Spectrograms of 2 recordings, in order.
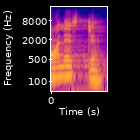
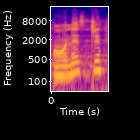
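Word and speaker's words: honest: नेक्स्ट word है दोस्तों एच ओ एन ई एस टी। इसे पढ़ा जाता है दोस्तों ऑनेस्ट। क्या पढ़ा जाता है? ऑनेस्ट। ठीक है? यहां जो एच लिखा गया है ना यह साइलेंट है। तो इसे पढ़ेंगे ऑनेस्ट।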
